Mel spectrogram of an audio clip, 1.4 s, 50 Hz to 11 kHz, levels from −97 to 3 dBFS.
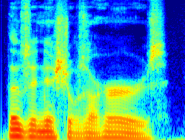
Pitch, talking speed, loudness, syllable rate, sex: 90 Hz, 170 wpm, -17 LUFS, 6.8 syllables/s, male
